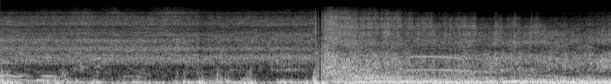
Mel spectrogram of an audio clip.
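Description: A low steady rumble with a person laughing, then about three seconds in a sudden sonic boom from a jet fighter passing over at high speed, followed by the loud roar of its engines going by.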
